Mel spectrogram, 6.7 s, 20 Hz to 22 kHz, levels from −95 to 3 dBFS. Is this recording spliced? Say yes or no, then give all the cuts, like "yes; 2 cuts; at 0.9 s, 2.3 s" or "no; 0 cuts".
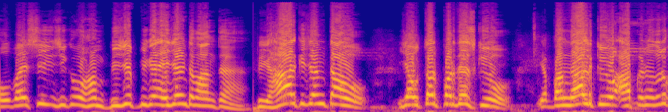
yes; 1 cut; at 2.4 s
